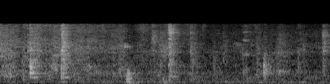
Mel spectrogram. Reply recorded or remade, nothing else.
remade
